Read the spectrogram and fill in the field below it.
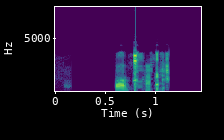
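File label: Police Spec Ops Tac, radio; Raleigh; Spec Ops Tac 4; wake; p25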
